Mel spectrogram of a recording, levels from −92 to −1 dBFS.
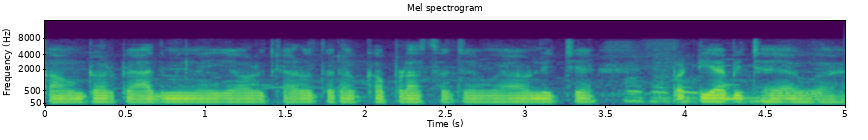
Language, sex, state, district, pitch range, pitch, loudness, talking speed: Hindi, male, Bihar, West Champaran, 100-105 Hz, 105 Hz, -20 LUFS, 215 wpm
